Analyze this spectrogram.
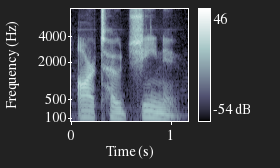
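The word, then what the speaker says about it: Artognou: The name was Artignu pronounced Arto Genu and it appeared in a Latin inscription that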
